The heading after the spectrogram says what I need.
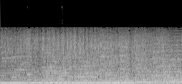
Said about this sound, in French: Les escadrilles de bombardiers décollent.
